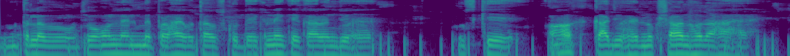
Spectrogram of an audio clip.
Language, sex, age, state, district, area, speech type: Urdu, male, 60+, Bihar, Khagaria, rural, spontaneous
